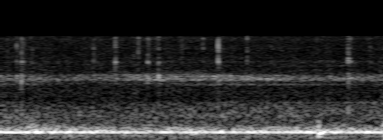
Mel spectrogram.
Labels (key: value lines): label: anthrophony, boat engine
recorder: HydroMoth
